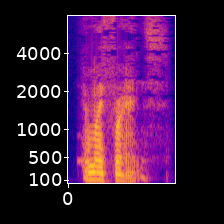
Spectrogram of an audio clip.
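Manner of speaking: ordinary delivery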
